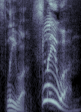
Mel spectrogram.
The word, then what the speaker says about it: Sliwa: Sliwa.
